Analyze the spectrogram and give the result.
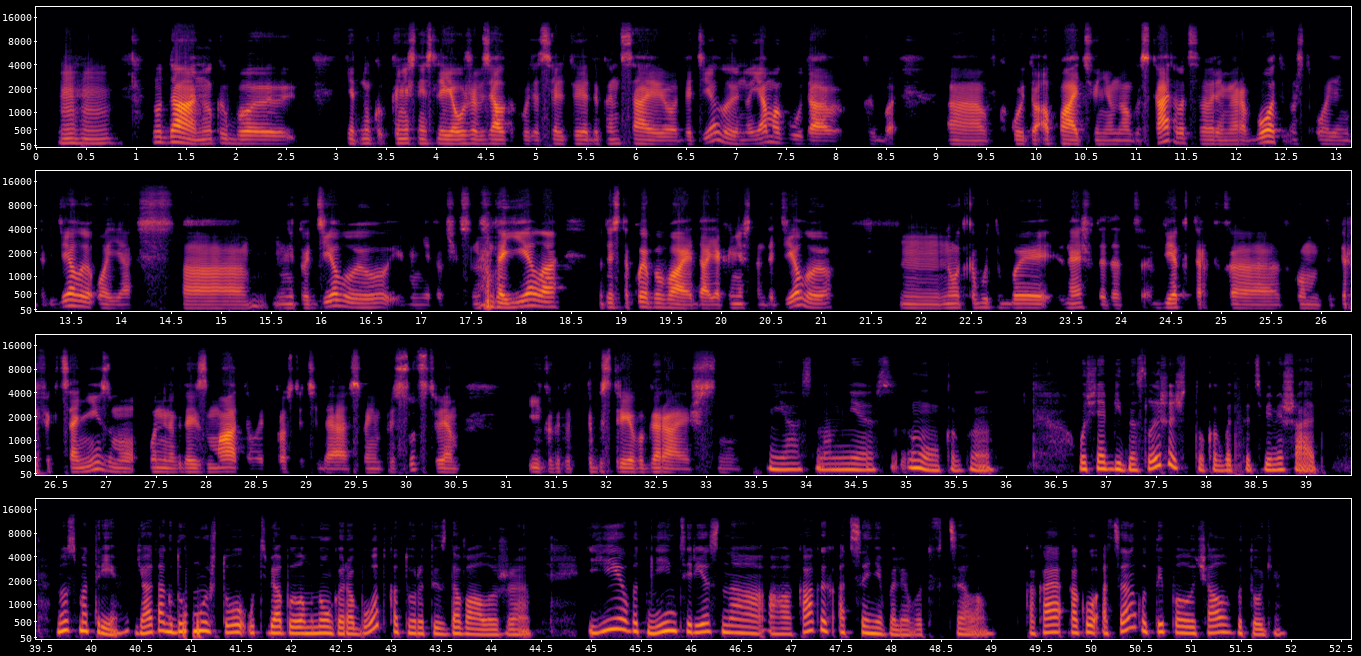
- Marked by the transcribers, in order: other background noise; tapping
- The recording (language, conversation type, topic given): Russian, advice, Как перестать позволять внутреннему критику подрывать мою уверенность и решимость?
